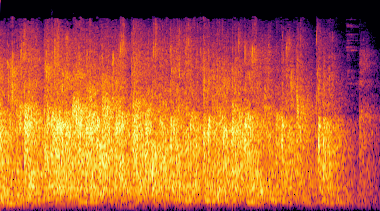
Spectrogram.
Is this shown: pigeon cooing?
no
